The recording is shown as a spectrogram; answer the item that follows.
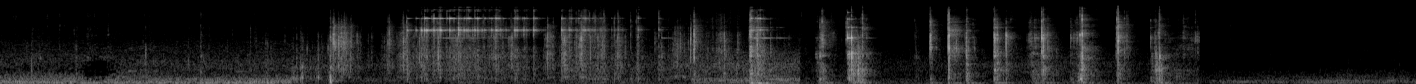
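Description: A spatula clicking and scraping against a ceramic bowl while wet pet food is mashed, in sharp taps about two to three a second. Before that comes a denser clatter of clicks with a faint high ringing.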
